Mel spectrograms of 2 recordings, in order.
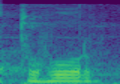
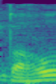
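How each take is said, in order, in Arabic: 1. الحركة الأولى هي صوت 'u' مدور. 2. الحركة الأولى هي صوت 'a' مفتوح. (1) "بالضم" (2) "بالفتح"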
